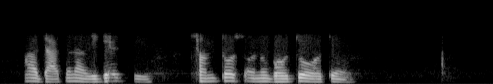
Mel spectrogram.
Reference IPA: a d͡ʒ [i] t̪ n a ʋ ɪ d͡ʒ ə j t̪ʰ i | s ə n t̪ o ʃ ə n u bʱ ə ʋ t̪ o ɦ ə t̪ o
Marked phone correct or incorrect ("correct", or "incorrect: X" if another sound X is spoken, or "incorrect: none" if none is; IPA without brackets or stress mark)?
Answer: incorrect: a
